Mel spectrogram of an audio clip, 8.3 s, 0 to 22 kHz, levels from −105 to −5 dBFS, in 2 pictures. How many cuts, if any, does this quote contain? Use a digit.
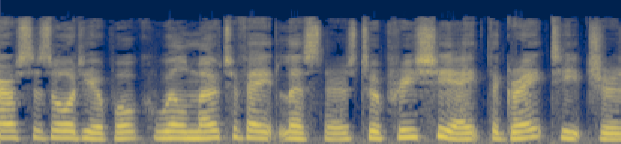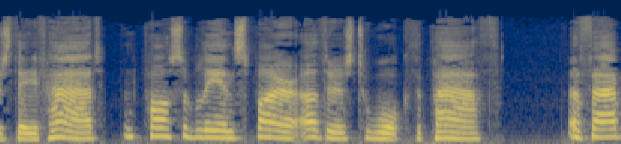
1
